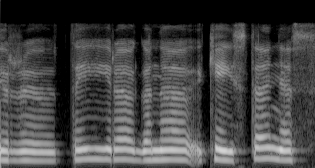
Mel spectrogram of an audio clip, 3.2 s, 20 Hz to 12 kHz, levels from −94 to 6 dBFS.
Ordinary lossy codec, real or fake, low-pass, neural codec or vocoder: MP3, 96 kbps; real; 7.2 kHz; none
